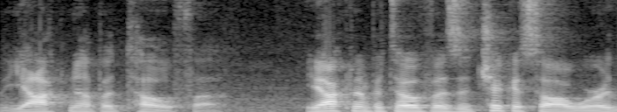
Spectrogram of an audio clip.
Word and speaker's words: Yoknapatawpha: It's phonetic pronunciation. It's not that hard to pronounce, really. You can do it, I swear. Yoknapatawpha. That toe might be a little bit difficult. Yoknapatawpha.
